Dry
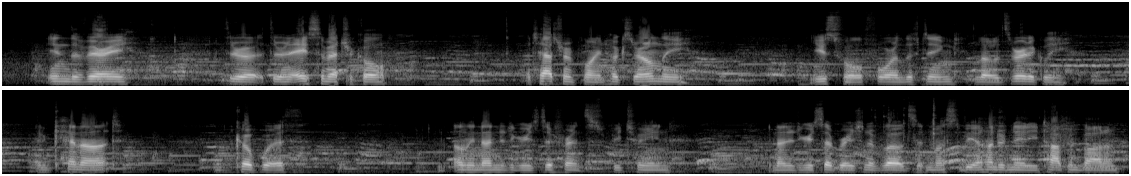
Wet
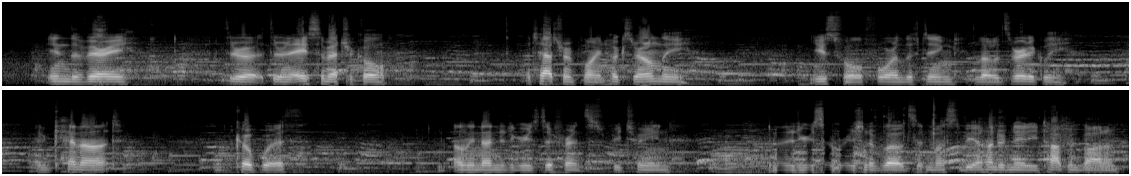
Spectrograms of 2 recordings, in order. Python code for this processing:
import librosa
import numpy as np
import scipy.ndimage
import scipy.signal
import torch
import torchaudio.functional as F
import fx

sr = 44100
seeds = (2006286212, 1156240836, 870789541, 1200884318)

y = fx.over_compress(x, sr, threshold_db=-29.0, ratio=-0.5, at=(18.5, 19.95))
